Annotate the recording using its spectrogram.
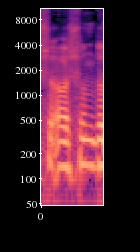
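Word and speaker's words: سين: হচ্ছে আমাদের, সিন, জি সিটি আওয়াজটা আমরা যখন আমাদের যখন প্রেসার কুকার ব্যবহার করা হয় বাসাতে, তখন একটা আওয়াজ দেয়, সিটি দেয়, ওরকম কিছুটা আওয়াজ হবে। সিন, আগে শব্দ হবে, পরে হরফটা উচ্চারণ হবে। সিন, হুম। আগে আওয়াজটা হবে, সিন, তারপর উচ্চারণটা হবে।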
